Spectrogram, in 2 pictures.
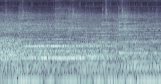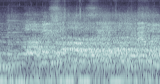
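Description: A church congregation singing a hymn together, many voices holding long, steady notes.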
